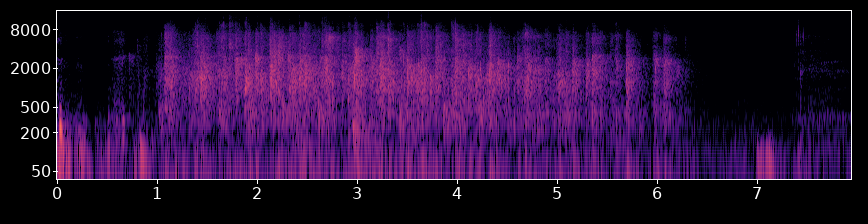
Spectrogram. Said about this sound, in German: Gut, also großen Applaus für unsere Regie zum Schneiden.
